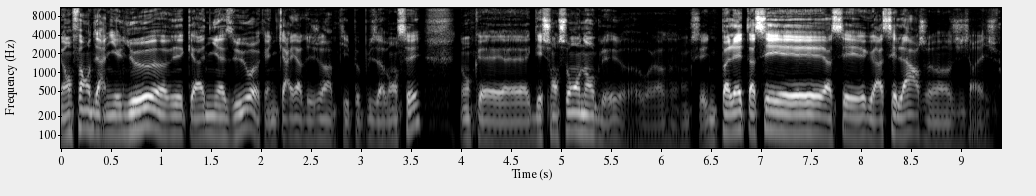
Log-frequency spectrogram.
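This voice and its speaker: In a very clean recording with a silent background, a man with a very deep, low voice talks at a fairly quick pace with ordinary pitch variation. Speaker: music producer and songwriter. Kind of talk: interview. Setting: studio. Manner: halting, many hesitations.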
